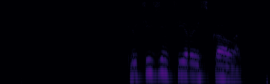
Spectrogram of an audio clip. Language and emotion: Russian, neutral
